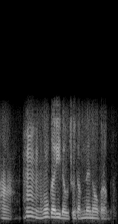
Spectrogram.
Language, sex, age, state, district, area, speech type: Gujarati, male, 18-30, Gujarat, Ahmedabad, urban, conversation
